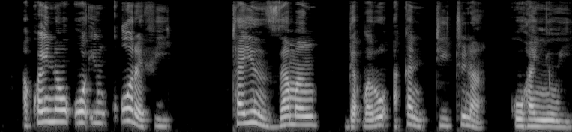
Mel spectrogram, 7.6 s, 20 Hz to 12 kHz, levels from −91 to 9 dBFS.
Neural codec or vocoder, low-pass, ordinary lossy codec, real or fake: none; none; none; real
